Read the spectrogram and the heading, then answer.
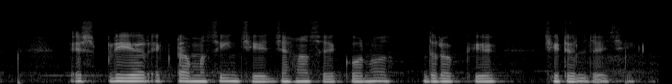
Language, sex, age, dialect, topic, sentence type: Maithili, male, 36-40, Bajjika, agriculture, statement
